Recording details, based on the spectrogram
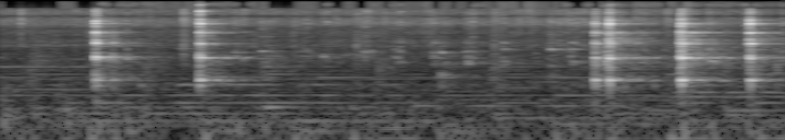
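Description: Onions cook in a pan, a low sizzle broken by several sharp metallic clinks of a utensil against the pan, spaced irregularly and close.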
